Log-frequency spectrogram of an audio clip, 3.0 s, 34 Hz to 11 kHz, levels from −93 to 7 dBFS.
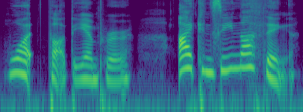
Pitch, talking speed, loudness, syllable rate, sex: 245 Hz, 160 wpm, -21 LUFS, 4.9 syllables/s, female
